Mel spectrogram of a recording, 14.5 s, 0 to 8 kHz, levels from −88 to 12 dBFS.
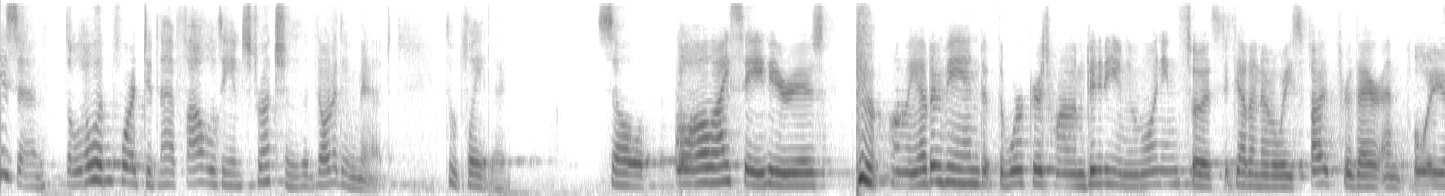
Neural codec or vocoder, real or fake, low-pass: codec, 16 kHz, 0.5 kbps, X-Codec, HuBERT features, trained on balanced general audio; fake; 7.2 kHz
